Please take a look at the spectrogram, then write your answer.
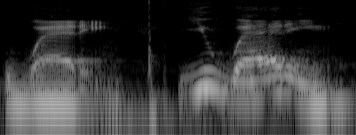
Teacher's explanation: ao invés de dizer weding né com o som de D ele pega e muda para um som de R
